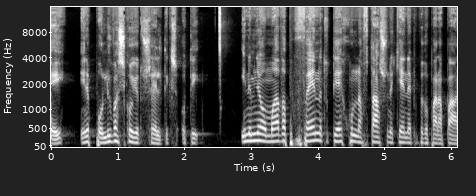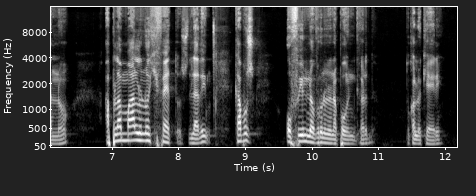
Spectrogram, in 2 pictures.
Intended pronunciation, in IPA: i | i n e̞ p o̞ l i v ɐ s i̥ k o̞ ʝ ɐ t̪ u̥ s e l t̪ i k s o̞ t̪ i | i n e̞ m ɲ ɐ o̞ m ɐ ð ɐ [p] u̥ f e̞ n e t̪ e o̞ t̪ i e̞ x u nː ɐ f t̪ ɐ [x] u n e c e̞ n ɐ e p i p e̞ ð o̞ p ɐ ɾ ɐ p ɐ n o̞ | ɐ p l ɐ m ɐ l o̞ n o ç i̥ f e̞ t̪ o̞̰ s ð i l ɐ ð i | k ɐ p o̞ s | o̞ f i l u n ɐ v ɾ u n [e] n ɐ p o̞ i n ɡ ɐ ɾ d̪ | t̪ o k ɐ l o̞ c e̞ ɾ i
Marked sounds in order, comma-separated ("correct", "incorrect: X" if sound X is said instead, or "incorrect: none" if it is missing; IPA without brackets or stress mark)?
correct, incorrect: s, correct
